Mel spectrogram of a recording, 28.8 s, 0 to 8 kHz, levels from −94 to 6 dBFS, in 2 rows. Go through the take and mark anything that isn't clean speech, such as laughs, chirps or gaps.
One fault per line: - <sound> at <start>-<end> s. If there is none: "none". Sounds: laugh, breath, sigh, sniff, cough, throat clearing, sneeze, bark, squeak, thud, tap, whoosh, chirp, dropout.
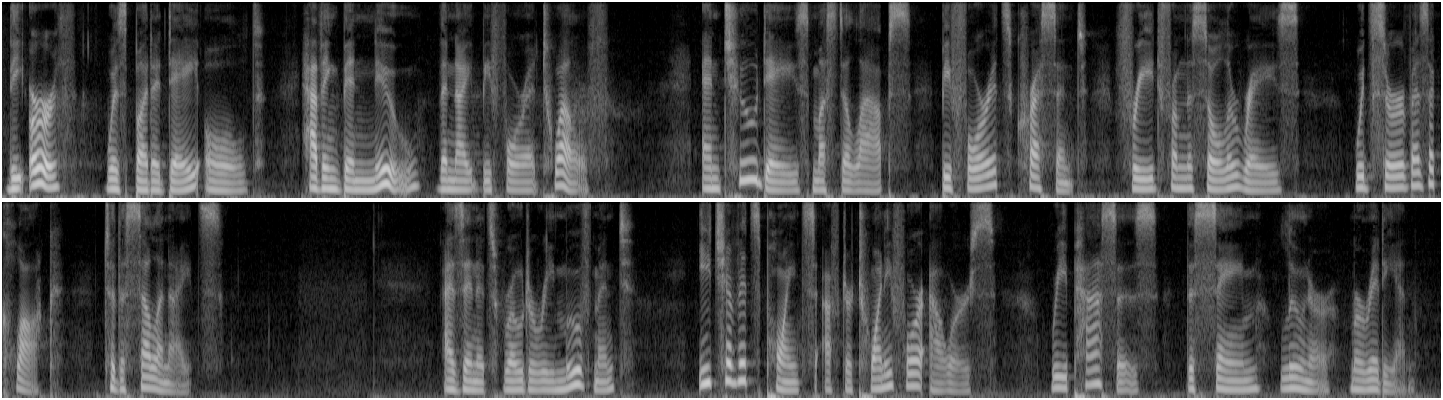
none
